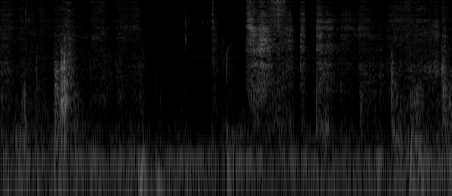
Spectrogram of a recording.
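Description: Paper pages of a colouring book turned by hand: faint rustles and swishes of the sheets, the loudest one just past halfway.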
